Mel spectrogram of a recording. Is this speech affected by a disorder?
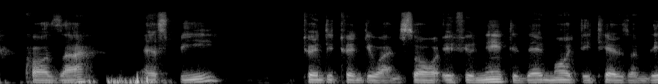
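No.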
